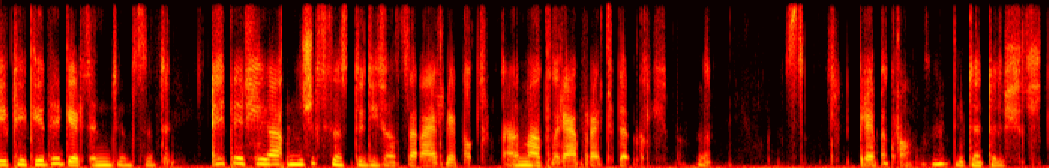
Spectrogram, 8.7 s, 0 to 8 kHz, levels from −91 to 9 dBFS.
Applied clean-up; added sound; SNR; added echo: neural diffusion model UNIVERSE++.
